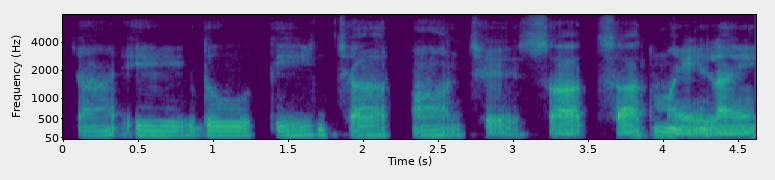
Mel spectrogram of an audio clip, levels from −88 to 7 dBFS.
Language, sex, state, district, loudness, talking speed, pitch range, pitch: Hindi, male, Uttarakhand, Uttarkashi, -30 LUFS, 140 wpm, 105-110 Hz, 110 Hz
